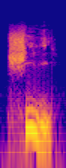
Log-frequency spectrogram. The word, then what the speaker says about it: Chili: Le Chili. Le Chili. Okay, remember, C-H, sh. Okay, Chili.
